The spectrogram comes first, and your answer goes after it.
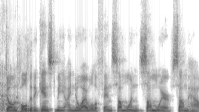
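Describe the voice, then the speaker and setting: There is noticeable background noise and audible room echo. A man speaks at a medium pitch. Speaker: astronomer giving a talk. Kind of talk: lecture. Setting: theater with audience, streamed on video call. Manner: fast.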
